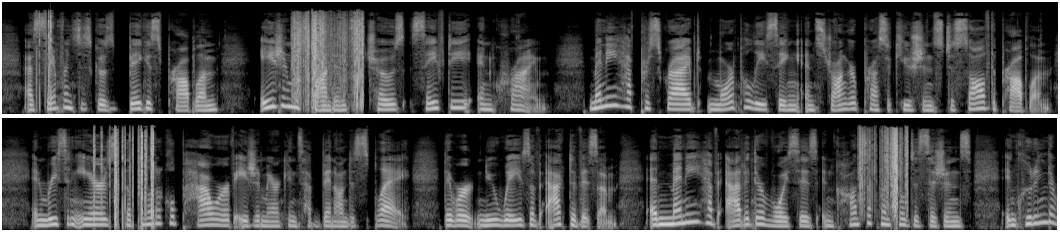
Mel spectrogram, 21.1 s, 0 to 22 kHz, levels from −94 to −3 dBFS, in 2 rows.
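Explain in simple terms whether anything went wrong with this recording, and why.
Four short bursts of scratchy, crackling noise cut across the speech, each roughly as loud as the talking or a bit louder: at 0.31 to 0.50 s, at 2.89 to 3.61 s just before "chose safety and crime", at 11.47 to 12.12 s just before "power of", and at 19.11 to 19.62 s just after "added their voices in". This is cable scratch noise, likely from a worn cable or plug being moved so its electrical contact flickered.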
